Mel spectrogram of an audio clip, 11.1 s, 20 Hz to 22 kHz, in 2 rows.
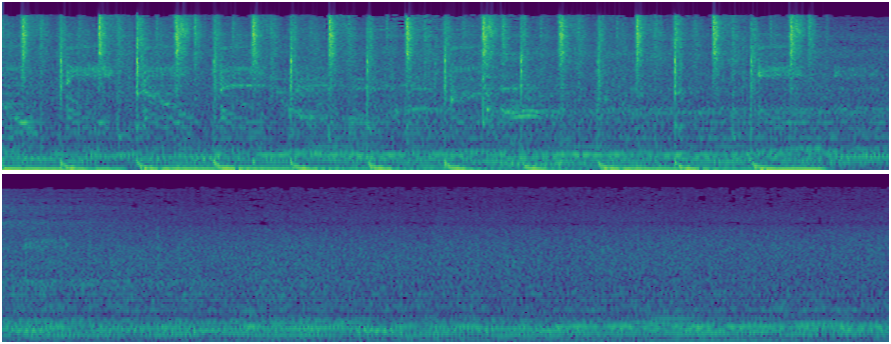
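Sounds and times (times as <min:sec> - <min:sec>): ambient synth pad chords: 0:00.0 - 0:11.0.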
